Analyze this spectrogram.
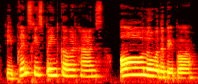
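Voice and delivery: usual speaking voice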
